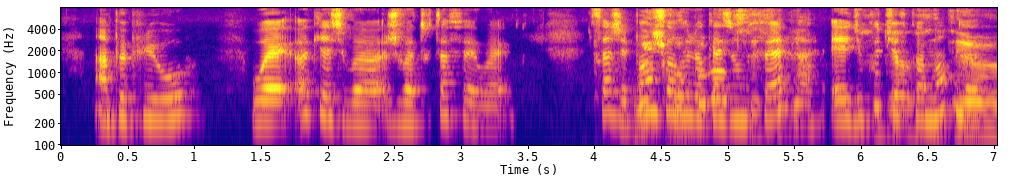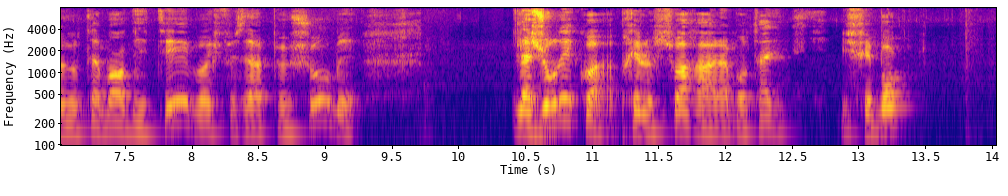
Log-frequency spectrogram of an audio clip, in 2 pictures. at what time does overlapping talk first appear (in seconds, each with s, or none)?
4.3 s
